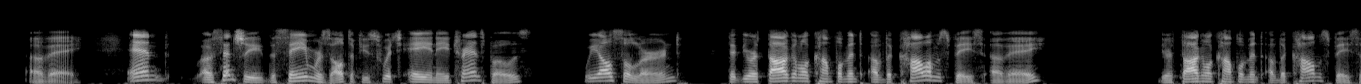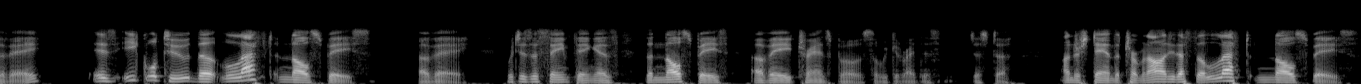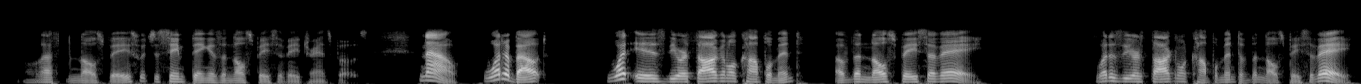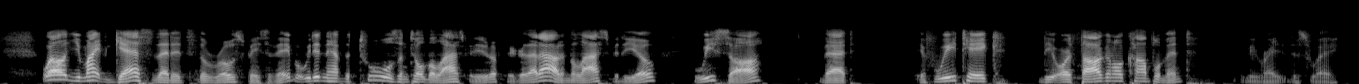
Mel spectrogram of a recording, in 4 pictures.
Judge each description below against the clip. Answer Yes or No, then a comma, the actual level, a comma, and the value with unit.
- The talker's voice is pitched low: Yes, low, 120 Hz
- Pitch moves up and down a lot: Yes, wide, 6.2 semitones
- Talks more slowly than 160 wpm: No, average, 175 wpm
